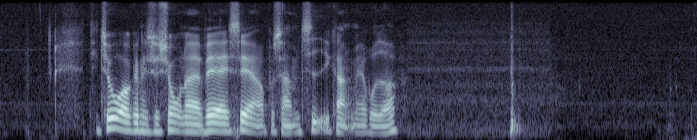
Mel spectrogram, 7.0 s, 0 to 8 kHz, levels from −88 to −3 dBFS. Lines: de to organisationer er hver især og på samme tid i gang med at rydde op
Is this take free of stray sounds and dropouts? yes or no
no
